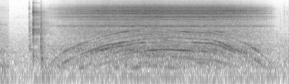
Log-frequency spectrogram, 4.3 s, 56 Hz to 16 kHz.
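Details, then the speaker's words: 2018 Permobil F5 wheelchair motor after cleaning brush housings and commutator: spins up to high whine, holds about three seconds, winds down with loud rough brush noise; about the same as before, brushes not yet run in. "Okay. So, still about the same amount. Well, right now at this point, I can't tell if that's louder or not."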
